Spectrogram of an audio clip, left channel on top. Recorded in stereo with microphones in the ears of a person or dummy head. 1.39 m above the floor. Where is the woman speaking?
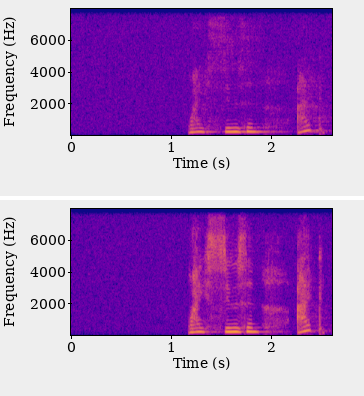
60° right (ahead or behind), 0.6 m.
